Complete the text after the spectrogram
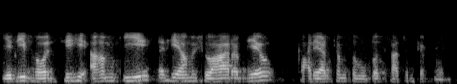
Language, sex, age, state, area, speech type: Sanskrit, male, 30-45, Madhya Pradesh, urban, conversation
